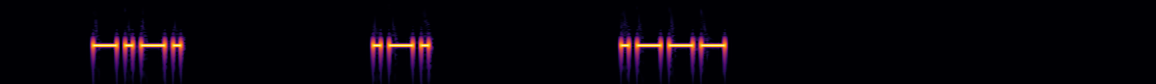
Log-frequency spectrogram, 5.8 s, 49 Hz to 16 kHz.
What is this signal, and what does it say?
Morse code, heard as a keyed tone, about 30 wpm, spaced as for 8 wpm, 700 Hz. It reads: CRJ
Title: USA Call Signs - 5 Characters - 8x Character Spacing - 30wpm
